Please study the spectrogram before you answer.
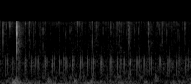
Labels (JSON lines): {"label": "biophony, rattle", "recorder": "SoundTrap 500"}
